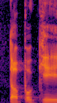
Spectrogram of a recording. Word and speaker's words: tteokbokki: Tteokbokki. Tteokbokki, yep.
